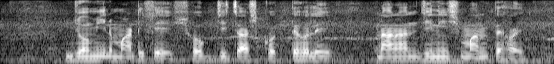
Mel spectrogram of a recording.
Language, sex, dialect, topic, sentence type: Bengali, male, Standard Colloquial, agriculture, statement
